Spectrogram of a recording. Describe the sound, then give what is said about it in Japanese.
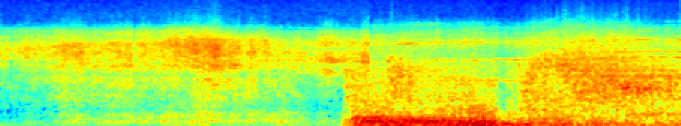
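A sci-fi sound effect of a mobile suit's rifle being fired: a steady, bright hissing whoosh gives way midway to a loud, roaring burst with heavy low rumble that holds and then eases off. No voices. “ライフルを発射します。受け取って。パワーは回復しているはずです。”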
